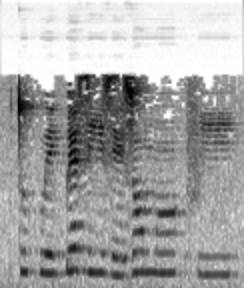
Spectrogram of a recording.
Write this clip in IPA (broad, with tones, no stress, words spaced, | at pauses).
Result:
tu˧kʷeː˧ɡ͡bɛ˦ ziː˧ze˨zɔ˦mɔ̃˦ | fiː˧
